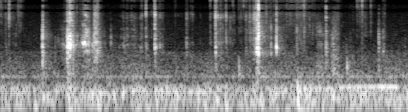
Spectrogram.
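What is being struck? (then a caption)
Bar of soap. A light green bar of dry soap held in a palm, in a hand with dark painted nails, is scraped and cut with a metal blade that shaves off curls. Quiet, irregular, dry scratchy scrapes and crisp crackles ring bright, with a few sharper louder strokes over a low, steady background hum.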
